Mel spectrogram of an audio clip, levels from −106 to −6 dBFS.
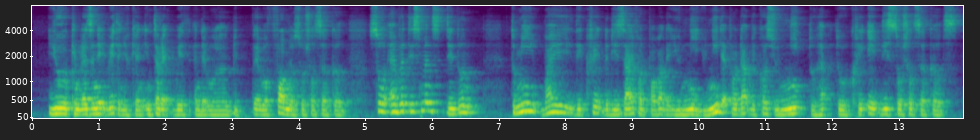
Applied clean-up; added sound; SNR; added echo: none; none; none; reverberation time 0.5 s.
